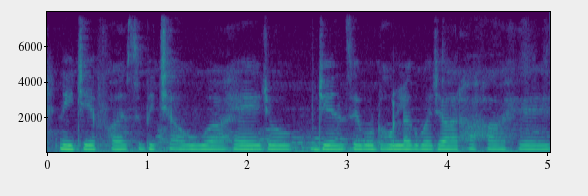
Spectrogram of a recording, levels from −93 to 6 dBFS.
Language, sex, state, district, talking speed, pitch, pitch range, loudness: Hindi, female, Bihar, East Champaran, 155 wpm, 225 Hz, 225-230 Hz, -32 LUFS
